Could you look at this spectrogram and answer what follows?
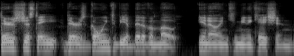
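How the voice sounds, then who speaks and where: Fairly quick and fairly low, a man's voice comes through dry and close with no echo on a very clean recording with a silent background. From US South, Memphis. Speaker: podcast host. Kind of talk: casual interview chat.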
